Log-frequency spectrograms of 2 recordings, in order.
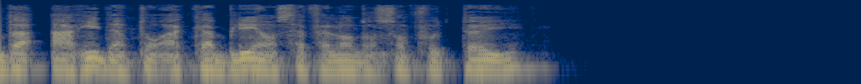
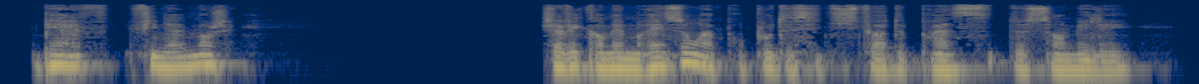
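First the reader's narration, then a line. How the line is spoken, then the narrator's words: Timid. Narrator (French): dit-elle timidement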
